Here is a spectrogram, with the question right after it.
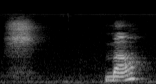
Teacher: Ayin is silent, so technically you could go sh, ma, and still say the same thing.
